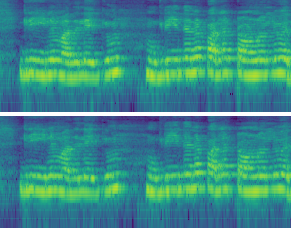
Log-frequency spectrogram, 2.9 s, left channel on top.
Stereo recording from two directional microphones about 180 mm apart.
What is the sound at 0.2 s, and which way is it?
Speech, 15° left (ahead or behind).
